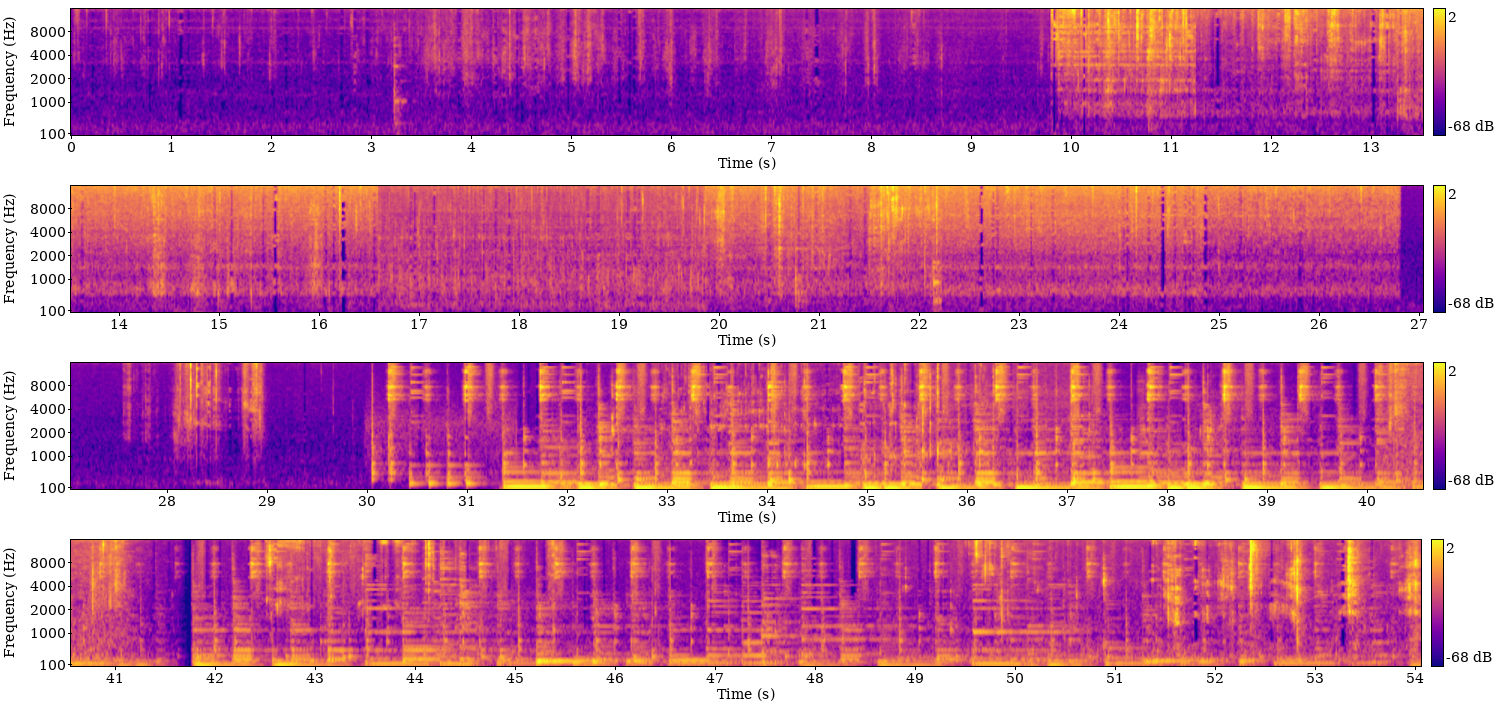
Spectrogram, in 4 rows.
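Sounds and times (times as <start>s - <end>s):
faint handling sounds: 0.2s - 9.8s, 27.5s - 30.0s
pancakes sizzling in oil: 9.8s - 26.8s
wooden spatula scraping: 12.1s - 16.4s.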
